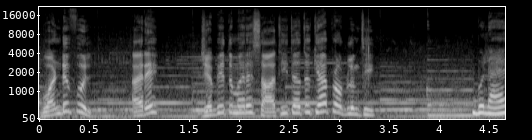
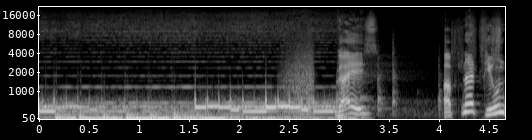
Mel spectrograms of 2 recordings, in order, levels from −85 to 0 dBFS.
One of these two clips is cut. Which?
second; 1 cut; at 3.0 s

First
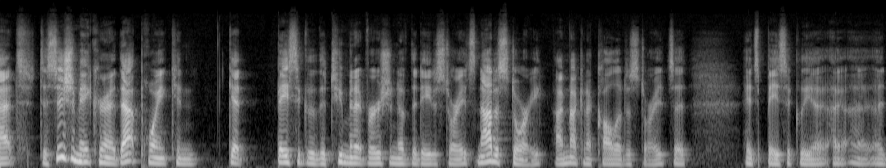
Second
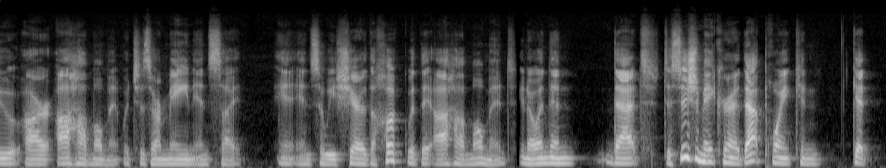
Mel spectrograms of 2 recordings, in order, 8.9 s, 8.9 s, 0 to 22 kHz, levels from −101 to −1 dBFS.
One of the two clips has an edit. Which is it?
second; 1 cut; at 5.1 s

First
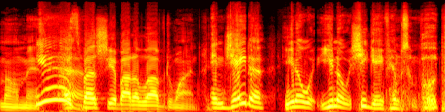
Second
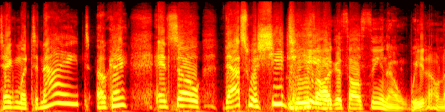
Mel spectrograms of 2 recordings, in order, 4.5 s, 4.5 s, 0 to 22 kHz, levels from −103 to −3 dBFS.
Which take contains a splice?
first; 1 cut; at 1.9 s

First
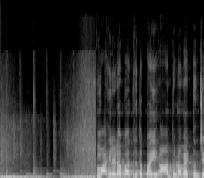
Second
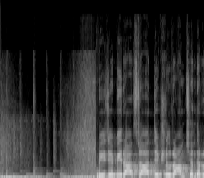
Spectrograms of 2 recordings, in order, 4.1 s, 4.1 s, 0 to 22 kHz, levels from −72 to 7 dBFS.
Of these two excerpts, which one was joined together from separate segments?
first; 1 cut; at 1.9 s

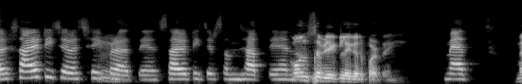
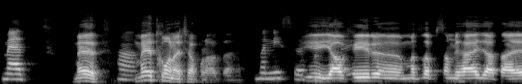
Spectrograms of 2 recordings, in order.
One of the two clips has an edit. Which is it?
second; 1 cut; at 3.1 s

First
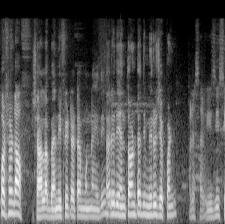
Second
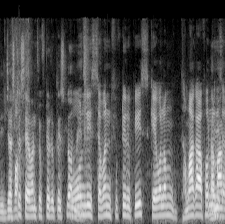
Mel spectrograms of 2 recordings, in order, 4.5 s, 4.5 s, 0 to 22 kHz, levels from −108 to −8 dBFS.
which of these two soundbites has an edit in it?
first; 1 cut; at 2.2 s

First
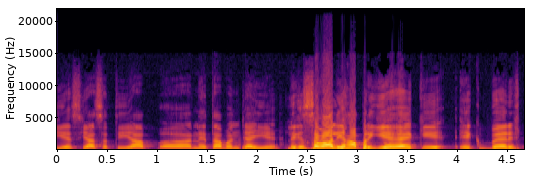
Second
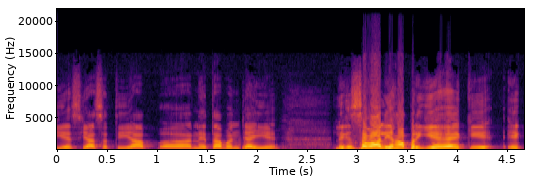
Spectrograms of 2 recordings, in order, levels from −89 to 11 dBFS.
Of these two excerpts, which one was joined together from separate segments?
first; 1 cut; at 2.2 s

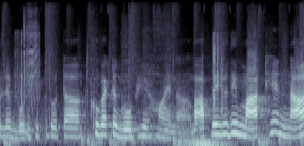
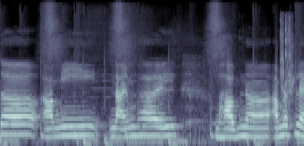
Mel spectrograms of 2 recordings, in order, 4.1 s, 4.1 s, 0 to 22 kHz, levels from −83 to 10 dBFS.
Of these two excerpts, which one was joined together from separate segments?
first; 2 cuts; at 1.2 s, 2.6 s

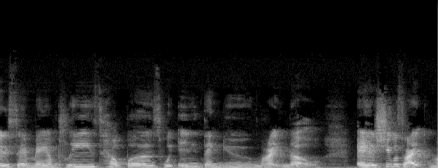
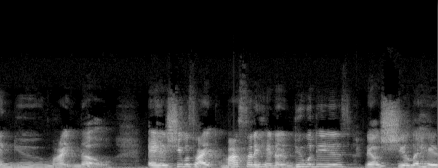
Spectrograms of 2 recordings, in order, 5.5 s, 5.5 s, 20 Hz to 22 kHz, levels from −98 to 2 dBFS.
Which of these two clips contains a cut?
second; 1 cut; at 4.4 s

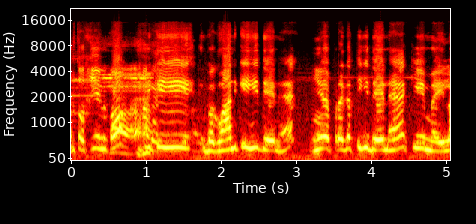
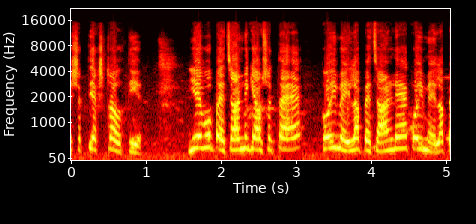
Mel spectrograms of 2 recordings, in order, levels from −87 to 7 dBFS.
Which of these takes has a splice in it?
first; 1 cut; at 1.1 s

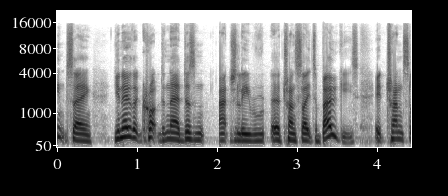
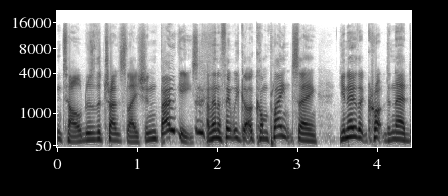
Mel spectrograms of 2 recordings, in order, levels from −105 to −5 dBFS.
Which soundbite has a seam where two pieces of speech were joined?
second; 1 cut; at 1.9 s

